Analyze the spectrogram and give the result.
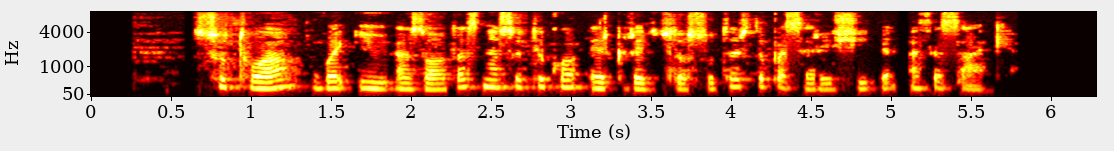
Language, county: Lithuanian, Kaunas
